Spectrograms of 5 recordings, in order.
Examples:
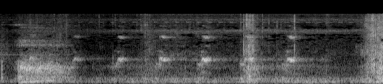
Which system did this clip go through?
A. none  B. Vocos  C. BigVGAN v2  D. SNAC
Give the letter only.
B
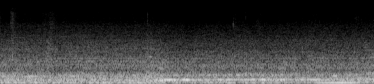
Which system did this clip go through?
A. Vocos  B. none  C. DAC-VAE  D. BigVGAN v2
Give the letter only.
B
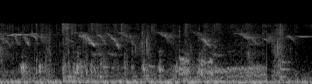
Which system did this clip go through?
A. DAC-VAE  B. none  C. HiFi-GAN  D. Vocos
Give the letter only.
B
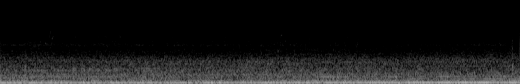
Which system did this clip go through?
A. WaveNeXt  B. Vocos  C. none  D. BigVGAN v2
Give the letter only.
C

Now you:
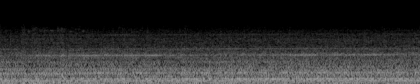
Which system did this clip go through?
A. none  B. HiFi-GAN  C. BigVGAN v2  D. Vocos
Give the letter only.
D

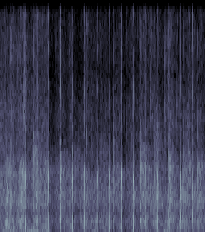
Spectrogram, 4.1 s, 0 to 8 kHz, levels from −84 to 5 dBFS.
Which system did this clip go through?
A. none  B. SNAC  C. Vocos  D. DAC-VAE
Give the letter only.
A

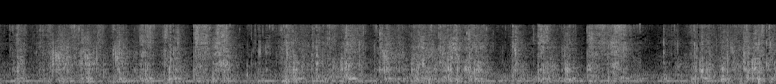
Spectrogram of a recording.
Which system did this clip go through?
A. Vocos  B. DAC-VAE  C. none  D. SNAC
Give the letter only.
C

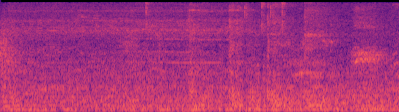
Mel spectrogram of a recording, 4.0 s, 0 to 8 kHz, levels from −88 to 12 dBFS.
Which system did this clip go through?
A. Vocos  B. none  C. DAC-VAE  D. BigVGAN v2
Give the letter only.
B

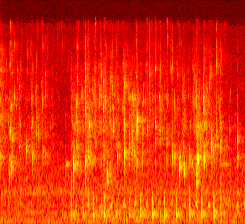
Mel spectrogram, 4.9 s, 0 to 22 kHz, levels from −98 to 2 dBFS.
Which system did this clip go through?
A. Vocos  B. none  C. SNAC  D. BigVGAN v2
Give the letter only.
B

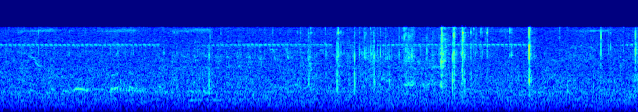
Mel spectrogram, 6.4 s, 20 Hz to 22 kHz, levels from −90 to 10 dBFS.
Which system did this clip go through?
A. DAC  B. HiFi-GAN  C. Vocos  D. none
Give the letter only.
D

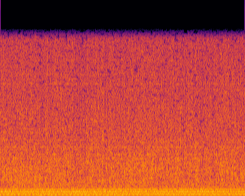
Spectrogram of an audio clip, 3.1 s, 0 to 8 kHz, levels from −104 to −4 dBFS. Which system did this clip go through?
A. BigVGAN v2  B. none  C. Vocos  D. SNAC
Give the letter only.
B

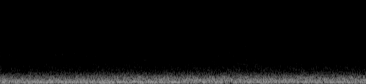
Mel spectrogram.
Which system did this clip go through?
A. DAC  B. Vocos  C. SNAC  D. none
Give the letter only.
D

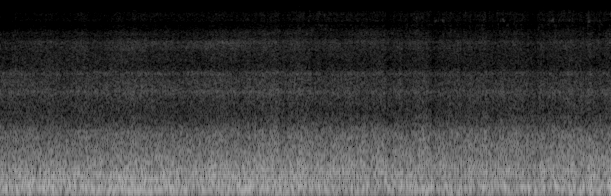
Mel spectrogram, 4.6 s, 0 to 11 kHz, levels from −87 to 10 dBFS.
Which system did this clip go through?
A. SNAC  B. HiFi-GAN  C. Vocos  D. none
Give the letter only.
D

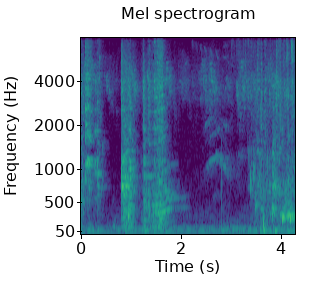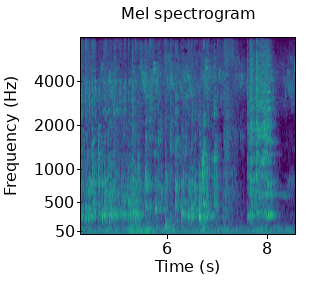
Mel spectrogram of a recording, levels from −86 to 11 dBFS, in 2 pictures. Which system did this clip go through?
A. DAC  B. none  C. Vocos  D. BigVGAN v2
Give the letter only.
B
